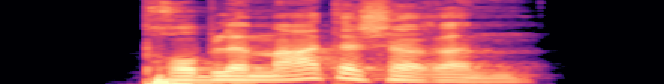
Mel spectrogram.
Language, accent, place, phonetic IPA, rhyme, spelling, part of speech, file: German, Germany, Berlin, [pʁobleˈmaːtɪʃəʁəm], -aːtɪʃəʁəm, problematischerem, adjective, De-problematischerem.ogg
- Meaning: strong dative masculine/neuter singular comparative degree of problematisch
